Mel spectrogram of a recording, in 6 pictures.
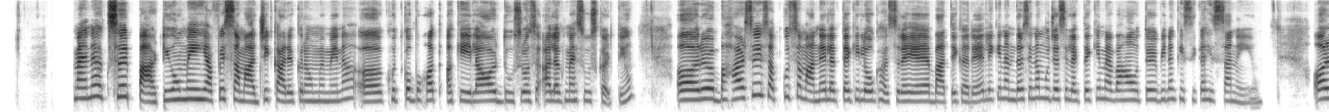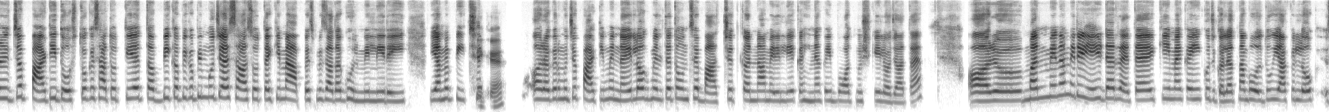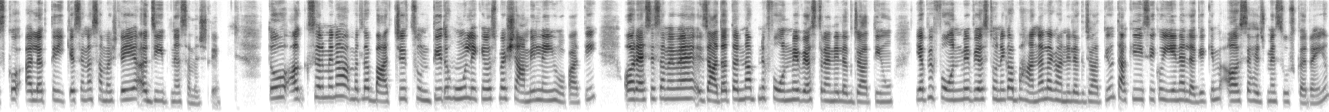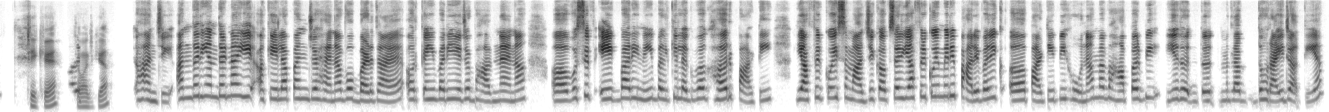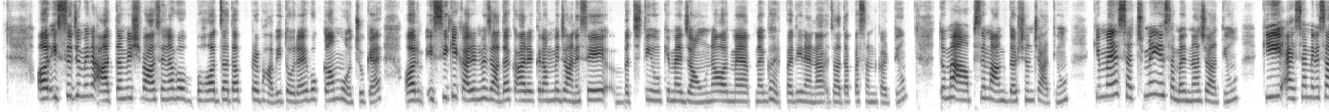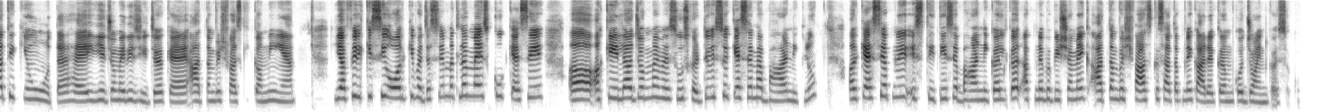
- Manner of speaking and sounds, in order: in English: "पार्टी"; in English: "पार्टी"; in English: "पार्टी"; in English: "पार्टी"; in English: "जॉइन"
- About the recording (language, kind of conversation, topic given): Hindi, advice, पार्टी में मैं अक्सर अकेला/अकेली और अलग-थलग क्यों महसूस करता/करती हूँ?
